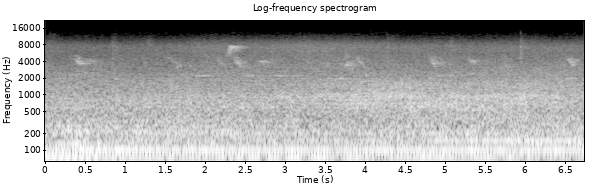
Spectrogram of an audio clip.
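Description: Birds chirping, short high notes every second or so, over a steady low hum.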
